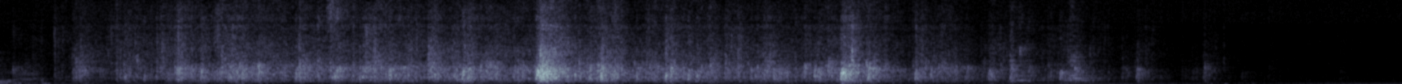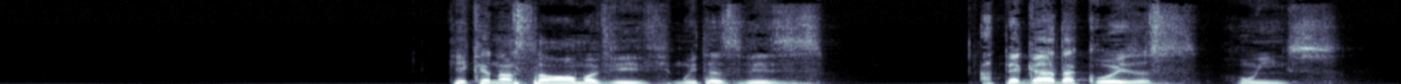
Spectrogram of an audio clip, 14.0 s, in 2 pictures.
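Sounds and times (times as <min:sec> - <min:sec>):
audience applause: 0:00.0 - 0:06.2
speech: 0:09.3 - 0:11.2, 0:11.9 - 0:13.8.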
